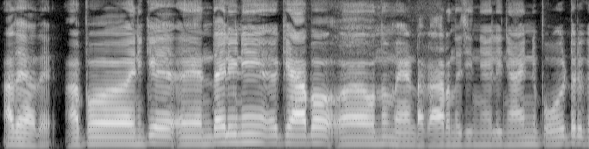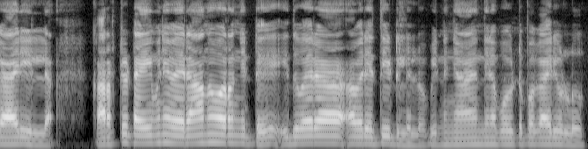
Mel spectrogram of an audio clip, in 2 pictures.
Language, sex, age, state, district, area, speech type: Malayalam, male, 45-60, Kerala, Kozhikode, urban, spontaneous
